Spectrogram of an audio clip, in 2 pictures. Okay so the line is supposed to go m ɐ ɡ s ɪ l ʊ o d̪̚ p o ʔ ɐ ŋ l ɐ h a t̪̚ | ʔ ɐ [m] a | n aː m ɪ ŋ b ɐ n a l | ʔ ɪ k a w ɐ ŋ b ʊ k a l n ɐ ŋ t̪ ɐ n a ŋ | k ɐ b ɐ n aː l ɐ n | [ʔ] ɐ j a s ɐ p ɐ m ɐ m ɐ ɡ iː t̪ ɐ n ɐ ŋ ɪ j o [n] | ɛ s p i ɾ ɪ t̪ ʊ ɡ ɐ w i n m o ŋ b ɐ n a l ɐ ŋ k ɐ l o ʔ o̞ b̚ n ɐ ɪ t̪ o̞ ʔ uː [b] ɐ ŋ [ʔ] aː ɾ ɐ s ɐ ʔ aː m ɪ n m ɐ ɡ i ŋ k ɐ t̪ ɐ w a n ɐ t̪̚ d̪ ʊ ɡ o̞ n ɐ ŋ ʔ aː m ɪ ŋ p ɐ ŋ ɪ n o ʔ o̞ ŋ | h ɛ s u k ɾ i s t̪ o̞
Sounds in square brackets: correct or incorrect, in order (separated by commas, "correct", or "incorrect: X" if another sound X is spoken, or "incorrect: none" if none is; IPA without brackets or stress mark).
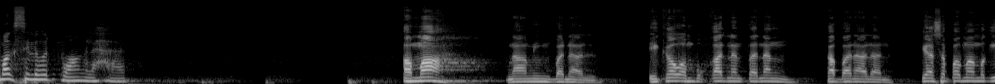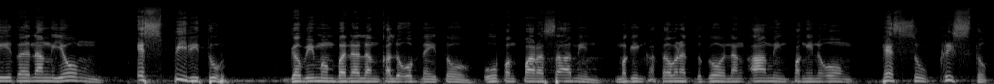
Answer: correct, incorrect: k, incorrect: ŋ, incorrect: p, incorrect: p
